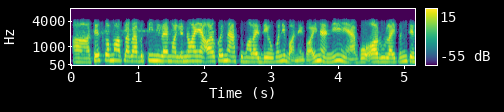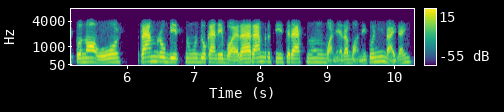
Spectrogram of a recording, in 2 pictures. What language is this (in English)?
Nepali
